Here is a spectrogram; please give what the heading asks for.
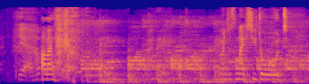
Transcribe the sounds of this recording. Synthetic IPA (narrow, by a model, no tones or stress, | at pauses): ə̃naɪ̃mvak | mãnd͡ʒəstnajsidoːd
